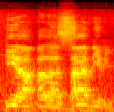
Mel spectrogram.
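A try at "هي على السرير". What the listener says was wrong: Sanya pendek. Hiya alas sariri. Iya, riri. Punya panjang.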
